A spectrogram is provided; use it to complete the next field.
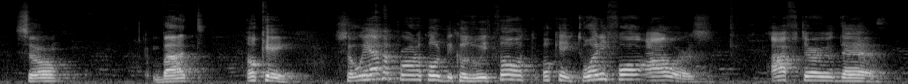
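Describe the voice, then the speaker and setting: A man with a high-pitched voice speaks at a fairly slow pace with lively intonation over noticeable background noise. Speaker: lecturer on trauma therapy research. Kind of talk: lecture.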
